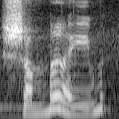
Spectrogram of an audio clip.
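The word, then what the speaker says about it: שָׁמַיִם: word for water and if we add the Shu at the beginning we have shamaim which means heaven or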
